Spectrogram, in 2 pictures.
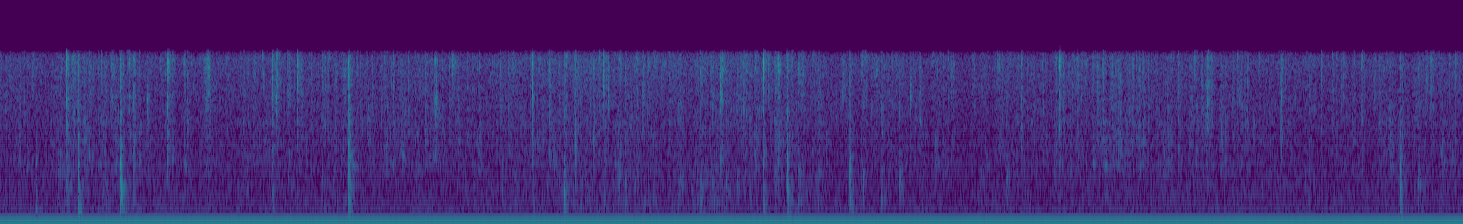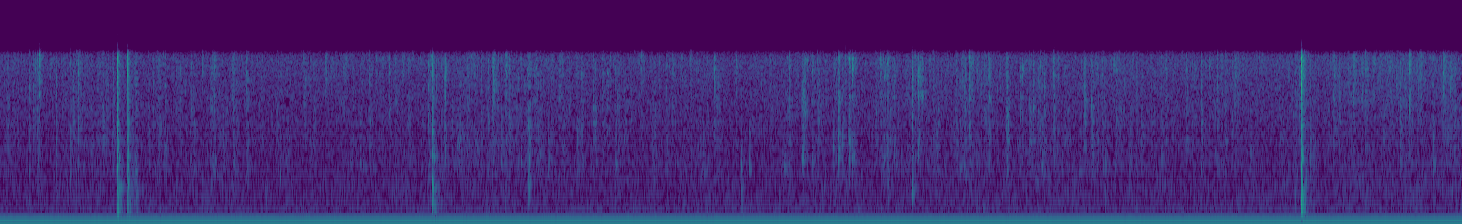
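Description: A hedgehog eating inside a plastic feeding box: irregular crunching clicks and small knocks over a steady hiss, with two sharper knocks about halfway through and near the end.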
